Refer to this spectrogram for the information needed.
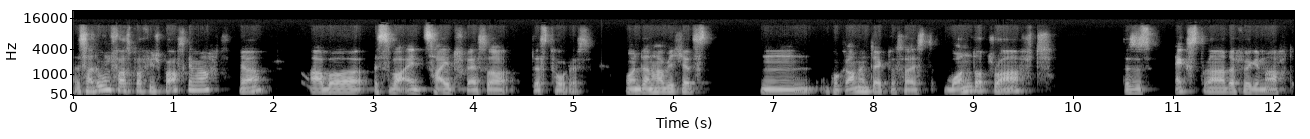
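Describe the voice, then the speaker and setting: A man's voice: fairly low pitch, creaky, darkish tone, breathy edge. A man with a Swabian accent, a fantasy author speaking casually and enthusiastically in an interview, rambling with fillers and restarts. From Swabia, Germany.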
